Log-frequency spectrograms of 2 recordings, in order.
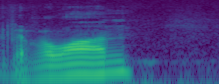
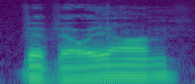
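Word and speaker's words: Vivillon: it's Scatterbug Pupa and vivalon which I always used to pronounce as vivon I'm sure or vion or something like that um and I'm sure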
